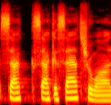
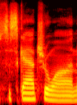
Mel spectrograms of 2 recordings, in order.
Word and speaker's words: Saskatchewan: Um, and it goes back to like him calling it sac sackuan instead of Saskatchewan or like what else did he say crazy?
